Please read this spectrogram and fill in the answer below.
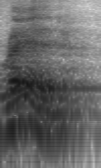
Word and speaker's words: read: El pasado de read es red, ¿okay? Se escribe igual, pero se pronuncia diferente.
